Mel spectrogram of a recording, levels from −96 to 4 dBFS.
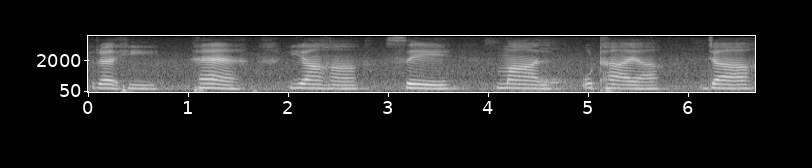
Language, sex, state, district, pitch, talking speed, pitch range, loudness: Hindi, female, Haryana, Rohtak, 205 Hz, 65 wpm, 190-220 Hz, -15 LUFS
